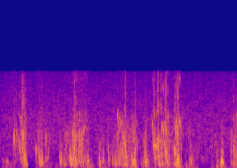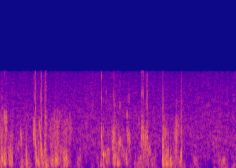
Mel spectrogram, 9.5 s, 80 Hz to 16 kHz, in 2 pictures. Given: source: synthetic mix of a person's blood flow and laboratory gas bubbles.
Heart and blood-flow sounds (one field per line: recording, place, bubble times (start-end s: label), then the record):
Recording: Doppler ultrasound of blood flow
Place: precordium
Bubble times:
0.24-0.57 s: bubbles
0.69-1.02 s: bubbles
1.17-1.78 s: bubbles
1.96-2.78 s: bubbles
2.85-2.97 s: bubbles
3.03-3.67 s: bubbles
4.60-5.02 s: bubbles
5.13-5.33 s: bubbles
5.38-6.19 s: bubbles
6.73-7.36 s: bubbles
7.46-7.79 s: bubbles
7.99-8.42 s: bubbles
From the record:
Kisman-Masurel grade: 332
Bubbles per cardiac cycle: rolling drumbeat, 9 or more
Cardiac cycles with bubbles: 50 to 99%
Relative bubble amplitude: moderate (0.250 to 0.450)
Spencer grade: 3 (all of the cardiac periods contain showers or single bubble signals, but not dominating or overriding the cardiac motion signals)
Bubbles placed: anywhere in the cardiac cycle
